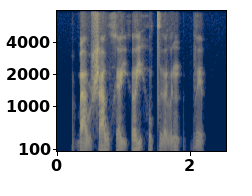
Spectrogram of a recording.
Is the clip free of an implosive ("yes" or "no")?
no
